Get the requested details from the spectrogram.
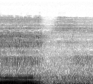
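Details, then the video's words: A female Rottweiler snoring while napping; one deep, rumbling snore lasts about half a second, then fades into quiet breathing. "Rottweiler Snoring"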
